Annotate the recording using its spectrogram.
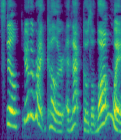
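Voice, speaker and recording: Using a put-on character voice, a woman speaks at a moderate pace with an extremely high pitch and very wide pitch swings. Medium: read story. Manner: prim, severe.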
